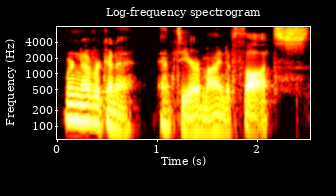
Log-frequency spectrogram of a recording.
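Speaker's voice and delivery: ordinary talk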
